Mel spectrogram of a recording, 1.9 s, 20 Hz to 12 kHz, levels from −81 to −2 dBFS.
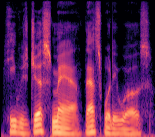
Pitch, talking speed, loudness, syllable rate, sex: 90 Hz, 245 wpm, -17 LUFS, 4.5 syllables/s, male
